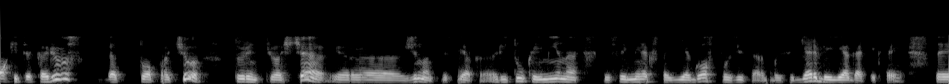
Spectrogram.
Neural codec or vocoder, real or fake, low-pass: none; real; 3.6 kHz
